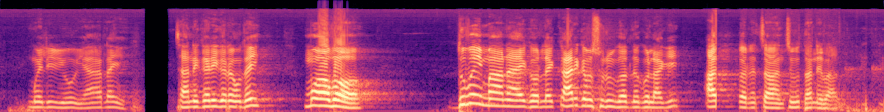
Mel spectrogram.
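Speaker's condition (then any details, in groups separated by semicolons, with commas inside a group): No condition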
